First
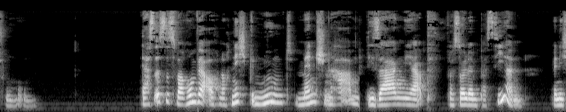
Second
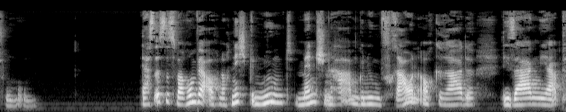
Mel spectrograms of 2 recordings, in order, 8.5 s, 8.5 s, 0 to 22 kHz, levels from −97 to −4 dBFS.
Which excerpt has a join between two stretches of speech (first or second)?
first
